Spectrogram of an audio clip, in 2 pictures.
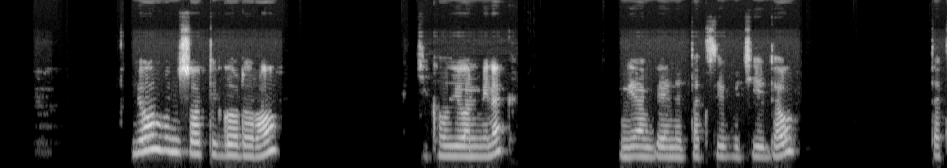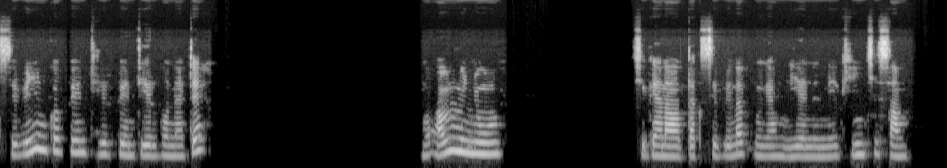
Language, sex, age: Wolof, female, 25-35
